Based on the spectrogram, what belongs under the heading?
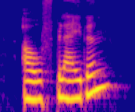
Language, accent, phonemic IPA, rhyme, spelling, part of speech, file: German, Austria, /ˈaʊ̯fˌblaɪ̯bən/, -aɪ̯bən, aufbleiben, verb, De-at-aufbleiben.ogg
- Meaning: 1. to wake; to stay awake; to stay up 2. to remain open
